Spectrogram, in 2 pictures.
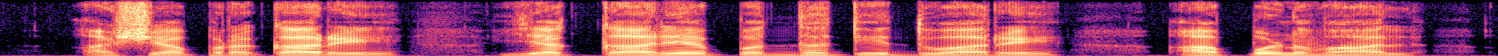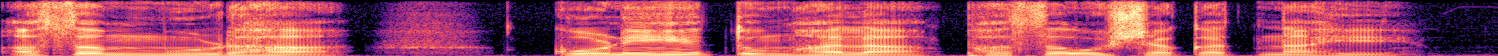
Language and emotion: Marathi, neutral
